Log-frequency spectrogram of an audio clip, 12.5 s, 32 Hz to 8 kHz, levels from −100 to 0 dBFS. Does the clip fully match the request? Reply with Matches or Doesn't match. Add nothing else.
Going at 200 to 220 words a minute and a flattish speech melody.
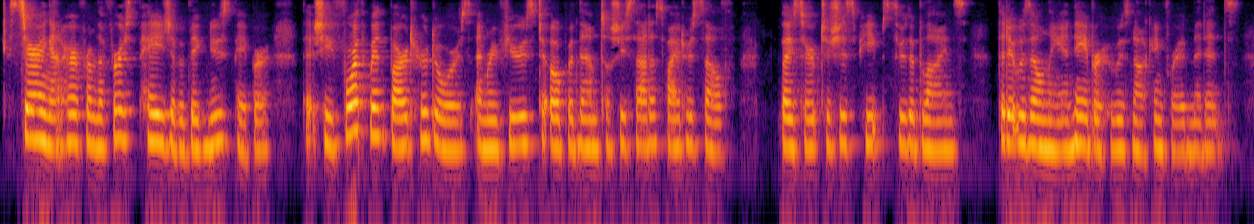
Matches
